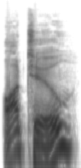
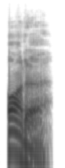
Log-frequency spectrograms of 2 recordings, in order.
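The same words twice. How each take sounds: First: Said in the usual way. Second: "oughta" as AW-tuh; casual blended "oughta", one t; reduced ought to. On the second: Shown as a demonstration. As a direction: run "oughta" together with a weak final "uh". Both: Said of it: "is pronounced as".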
